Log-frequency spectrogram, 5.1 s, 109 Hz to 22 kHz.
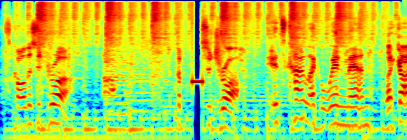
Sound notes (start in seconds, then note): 2.4 beep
